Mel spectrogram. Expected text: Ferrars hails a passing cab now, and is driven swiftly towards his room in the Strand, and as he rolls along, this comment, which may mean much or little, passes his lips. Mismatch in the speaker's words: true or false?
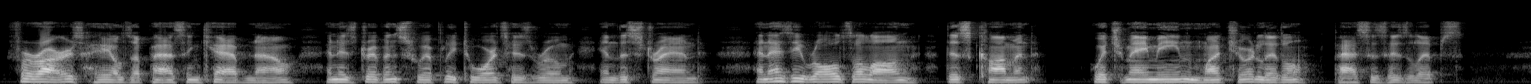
false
